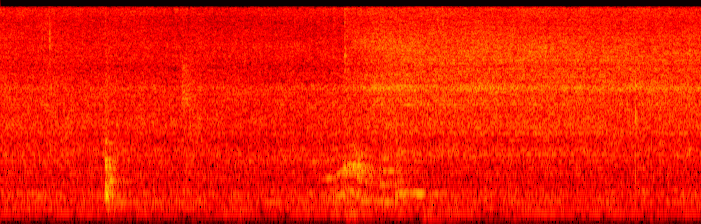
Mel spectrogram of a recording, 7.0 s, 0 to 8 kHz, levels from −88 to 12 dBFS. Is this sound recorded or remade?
recorded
